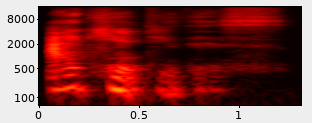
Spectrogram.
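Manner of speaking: broken, whispered give-up, fading out; despairing whisper. Retold or imitated. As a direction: breathe it out as if crying. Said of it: "sitting and crying".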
